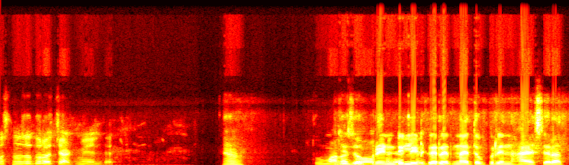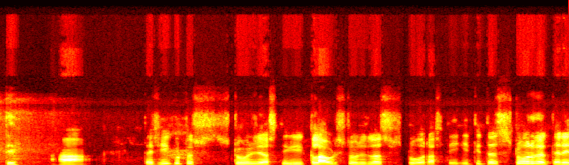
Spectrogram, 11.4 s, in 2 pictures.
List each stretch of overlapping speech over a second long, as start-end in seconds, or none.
3.1-4.5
